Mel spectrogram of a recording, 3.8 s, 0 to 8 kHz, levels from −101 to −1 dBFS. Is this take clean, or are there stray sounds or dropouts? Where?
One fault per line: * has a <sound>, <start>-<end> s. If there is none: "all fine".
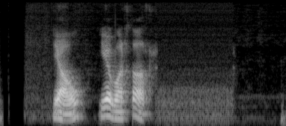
all fine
